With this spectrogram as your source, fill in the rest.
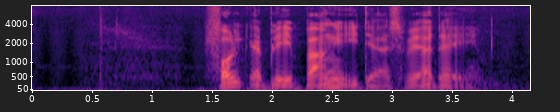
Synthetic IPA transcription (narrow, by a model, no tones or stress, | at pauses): fɒ̽l̰ɡ̥æɐb̥le̝ːð̩b̥ɑ̈ŋəʔid̥æɐsʋæɐd̥ɛ̰ːɪ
